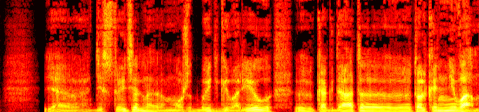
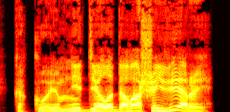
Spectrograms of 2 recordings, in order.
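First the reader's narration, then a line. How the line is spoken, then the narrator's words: Shout checked into contempt. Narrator (Russian): крикнул было Миусов, но вдруг сдержал себя, с презрением проговорив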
